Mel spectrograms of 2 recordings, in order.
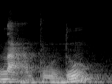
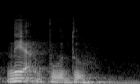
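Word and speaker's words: نعبد: Misalnya dia mengganti nunnya lafadz na'budu itu diganti dengan ni'budu.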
